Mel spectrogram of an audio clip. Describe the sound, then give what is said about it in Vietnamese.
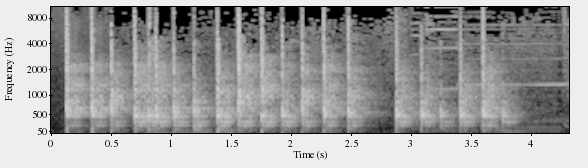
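Someone knocks on a door in a quick, even series of sharp raps, then pauses briefly and knocks a few more times. The knocks are loud and clear, with no talk. “Lâm Tư Hàn liền bị một trận tiếng đập cửa cộc cộc đánh thức”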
